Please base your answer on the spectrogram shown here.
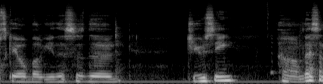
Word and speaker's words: Jiusi: This is the Juicy. Um, that's the name I'm going with. I haven't I've heard it pronounced Juicy. Um but I haven't heard it pronounced any other way. So we're going with Juicy RC.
